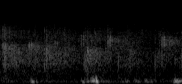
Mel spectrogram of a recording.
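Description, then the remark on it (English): A church audience claps together in steady, dense applause that fills the short stretch, fairly even in loudness, with no one speaking over it. “Come on, give the Lord a good round of applause.”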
